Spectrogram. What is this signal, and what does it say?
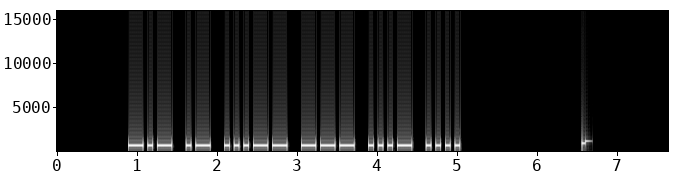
Morse code, heard as a keyed tone, about 20 wpm, 700 Hz. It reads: KA3OVH
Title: USA Call Signs Repeated 2x 20wpm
